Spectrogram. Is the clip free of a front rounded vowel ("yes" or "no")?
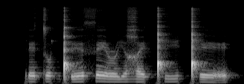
yes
